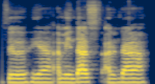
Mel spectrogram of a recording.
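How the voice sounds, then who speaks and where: Low-voiced woman co-hosting, laughing. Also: unhurried. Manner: relaxed, laughs often. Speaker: podcast co-host. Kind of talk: casual chat. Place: based in London.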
